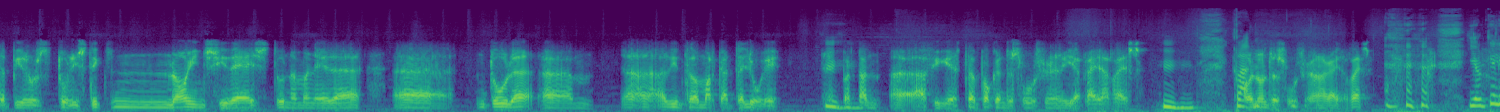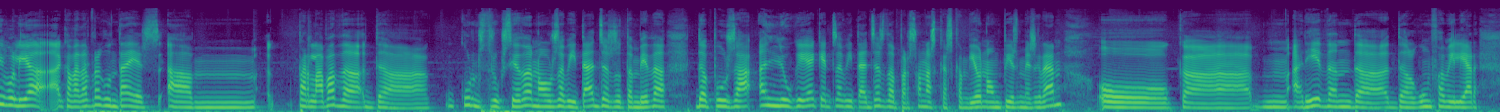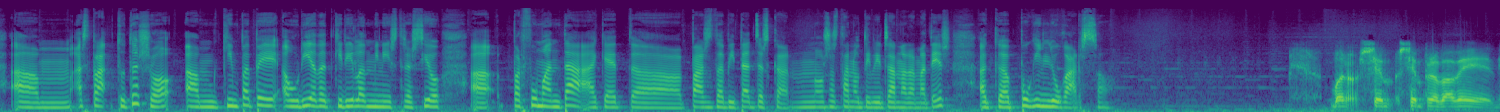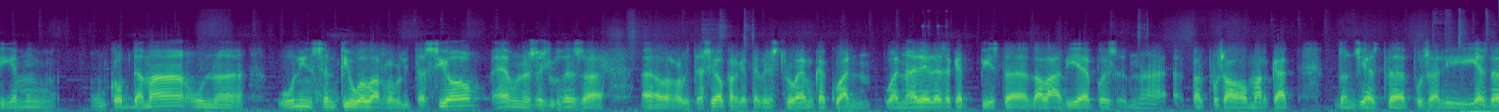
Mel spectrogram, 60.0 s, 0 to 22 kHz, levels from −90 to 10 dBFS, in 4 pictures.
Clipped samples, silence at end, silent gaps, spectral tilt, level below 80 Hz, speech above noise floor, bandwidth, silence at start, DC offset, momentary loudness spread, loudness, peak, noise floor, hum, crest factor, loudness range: under 0.1%; 0 s; none; -4.5 dB/octave; -38 dBFS; 23 dB; 14 kHz; 0 s; under 0.1%; 9 LU; -16 LUFS; -2 dBFS; -39 dBFS; none; 14 dB; 2 LU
